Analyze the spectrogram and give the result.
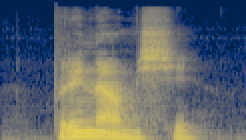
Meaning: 1. at least 2. in any case
- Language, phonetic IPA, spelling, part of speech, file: Belarusian, [prɨˈnamsʲi], прынамсі, adverb, Be-прынамсі.ogg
